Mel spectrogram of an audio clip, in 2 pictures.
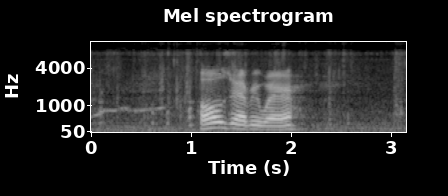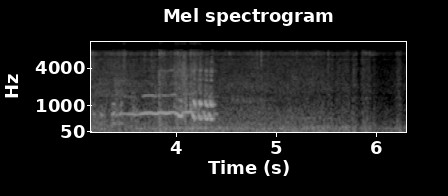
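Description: Chickens in a muddy backyard coop let out one loud, wavering squawking burst, followed later by softer clucks as a person talks nearby.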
